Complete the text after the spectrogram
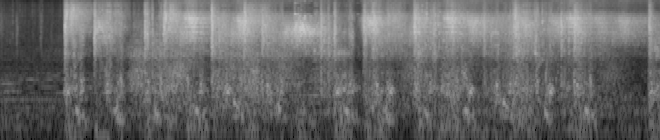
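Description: Blades strike and thud in a rapid fight.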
